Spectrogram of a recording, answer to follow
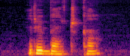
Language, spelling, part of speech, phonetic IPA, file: Polish, rybeczka, noun, [rɨˈbɛt͡ʃka], LL-Q809 (pol)-rybeczka.wav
